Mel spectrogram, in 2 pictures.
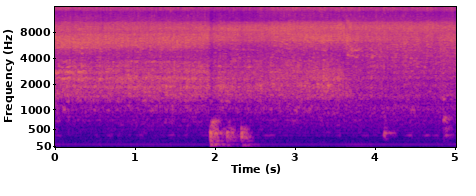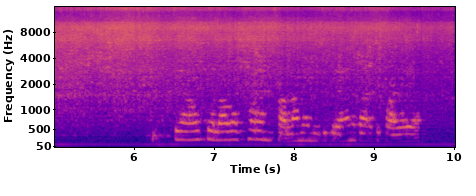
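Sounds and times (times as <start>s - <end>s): meat sizzling in a wok: 0.0s - 10.0s.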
